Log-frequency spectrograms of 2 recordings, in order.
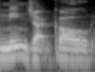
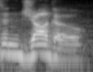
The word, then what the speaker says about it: Ninjago: n oh it's pronounced Ninjago okay like it's like it's like a it's like ninja and Lego put together so it's Ninjago yeah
